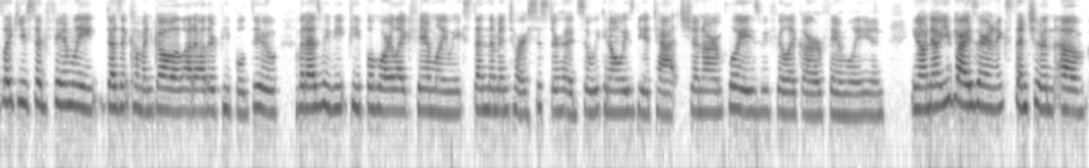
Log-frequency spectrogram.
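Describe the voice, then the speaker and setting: A woman's voice: medium pitch, steady tone, normal speed, sharp tone. An American woman from Northern Pennsylvania telling stories in an earnest, reflective way as an interview guest. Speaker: guest, farm business co-founder. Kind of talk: casual interview storytelling.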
